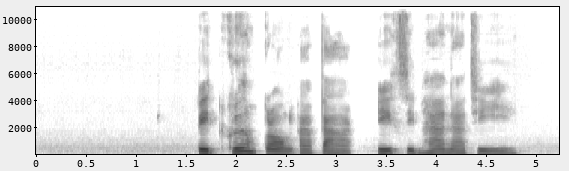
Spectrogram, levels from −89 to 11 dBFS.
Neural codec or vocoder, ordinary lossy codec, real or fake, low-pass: autoencoder, 22.05 kHz, a latent of 192 numbers a frame, VITS, trained on one speaker; none; fake; none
